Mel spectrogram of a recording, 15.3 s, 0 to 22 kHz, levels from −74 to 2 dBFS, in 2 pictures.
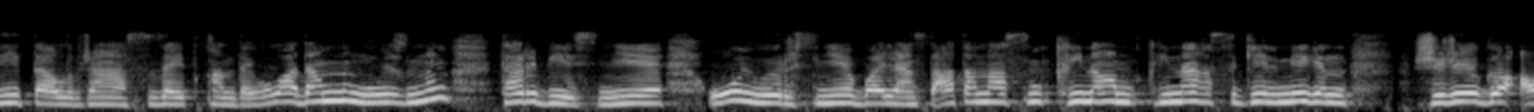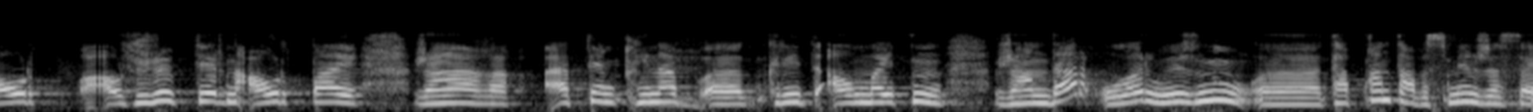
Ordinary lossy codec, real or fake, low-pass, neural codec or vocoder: none; real; 7.2 kHz; none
